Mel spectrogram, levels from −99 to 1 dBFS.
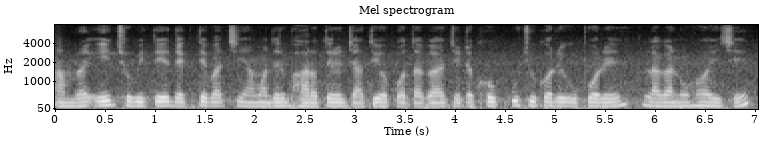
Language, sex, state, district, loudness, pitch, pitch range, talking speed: Bengali, male, Tripura, West Tripura, -16 LUFS, 130 Hz, 125-140 Hz, 135 wpm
